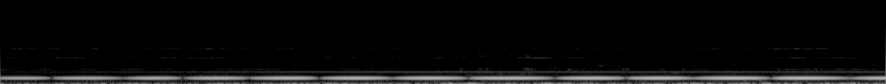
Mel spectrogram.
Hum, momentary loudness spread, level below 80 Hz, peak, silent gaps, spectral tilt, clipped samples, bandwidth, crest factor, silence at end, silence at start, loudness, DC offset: none; 7 LU; -48 dBFS; -18 dBFS; none; -8.5 dB/octave; under 0.1%; 2.1 kHz; 8 dB; 0 s; 0 s; -27 LUFS; under 0.1%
